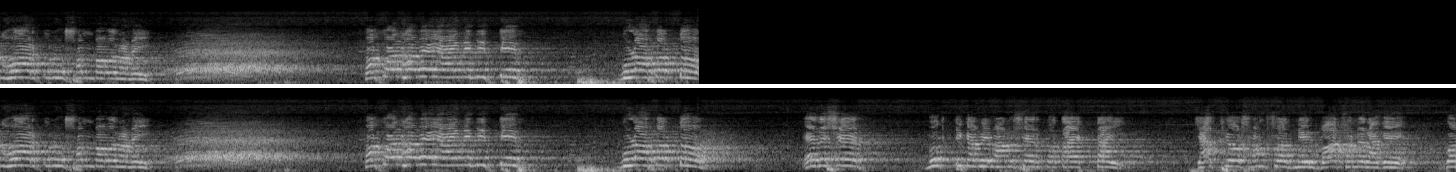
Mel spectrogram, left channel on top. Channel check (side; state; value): left; drops out; at 7.0 s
